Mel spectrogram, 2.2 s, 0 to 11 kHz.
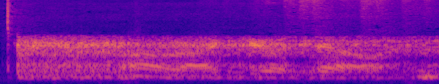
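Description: Icom IC-745 HF transceiver on receive, its speaker playing a distant amateur station's single-sideband voice on 20 m. The voice is thin and narrow over steady band hiss, and cuts in suddenly as the set switches from transmit to receive.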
